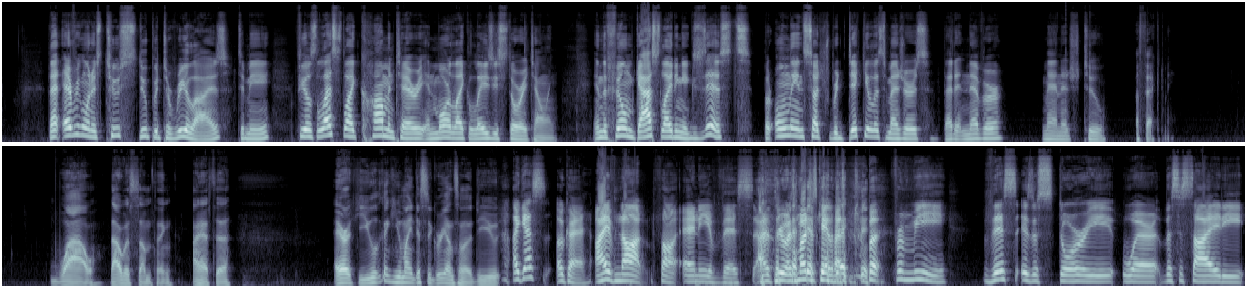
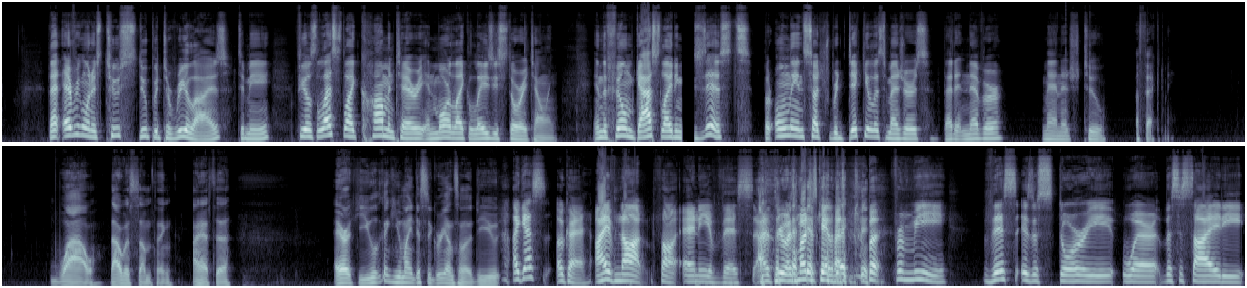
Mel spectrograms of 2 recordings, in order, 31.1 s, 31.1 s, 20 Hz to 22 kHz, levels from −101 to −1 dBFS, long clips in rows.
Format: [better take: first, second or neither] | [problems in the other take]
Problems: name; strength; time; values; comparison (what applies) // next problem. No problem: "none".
first | audio cutting out; at 8.5 s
